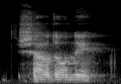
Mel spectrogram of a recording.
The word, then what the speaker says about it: Chardonnay: Chardonnay steht auch im Duden und es gibt eine deutsche Aussprache für das Wort. Wir müssen das nicht französisch aussprechen. – Chardonnay. – Das ist die deutsche Aussprache von Chardonnay. – Ja. – Wir haben eine ganz leichte Betonung.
